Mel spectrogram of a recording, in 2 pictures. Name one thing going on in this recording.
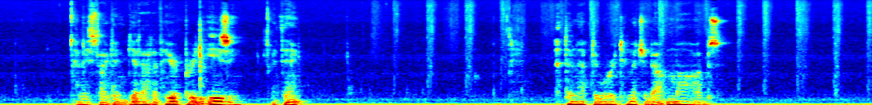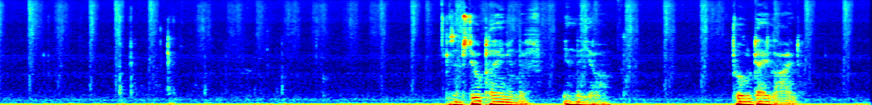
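An elderly man talks calmly into a close microphone, in short bursts with pauses.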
